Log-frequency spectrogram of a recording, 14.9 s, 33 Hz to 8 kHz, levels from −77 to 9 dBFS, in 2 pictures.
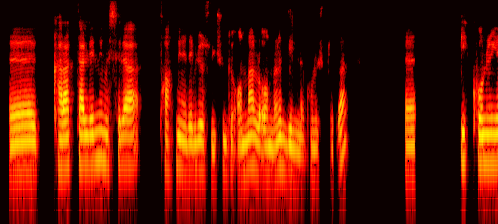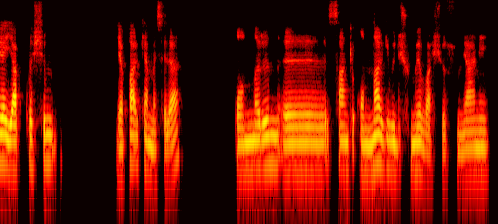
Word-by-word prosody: ııı, 125 Hz, +1 st, +5 dB, 0.2 s
karakterlerini 145 Hz, +3 st, +4 dB
mesela 140 Hz, -1 st, +2 dB, 0.3 s
tahmin 130 Hz, +1 st, -3 dB
edebiliyorsun. 120 Hz, -3 st, -1 dB
Çünkü 245 Hz, -2 st, -7 dB
onlarla 125 Hz, +2 st, +1 dB
onların 115 Hz, +3 st, 0 dB
dilinde 105 Hz, -5 st, -2 dB
konuştuğunda, 105 Hz, +3 st, -6 dB, 0.9 s
ııı, 115 Hz, 0 st, +2 dB, 0.7 s
bir 155 Hz, -, 0 dB
konuya 150 Hz, 0 st, +4 dB
yaklaşım 130 Hz, +2 st, +2 dB, 0.9 s
yaparken 125 Hz, -, 0 dB
mesela 105 Hz, -2 st, -2 dB, 0.8 s
onların, 130 Hz, +4 st, +1 dB
ııı, 120 Hz, -1 st, 0 dB
sanki 125 Hz, 0 st, -3 dB
onlar 120 Hz, +5 st, +2 dB
gibi 125 Hz, -2 st, -2 dB
düşünmeye 120 Hz, 0 st, -3 dB
başlıyorsun 95 Hz, 0 st, -7 dB
yani 105 Hz, +1 st, -3 dB
125 Hz, 95 wpm, -23 LUFS, 115-140 Hz, 0.9 s, ııı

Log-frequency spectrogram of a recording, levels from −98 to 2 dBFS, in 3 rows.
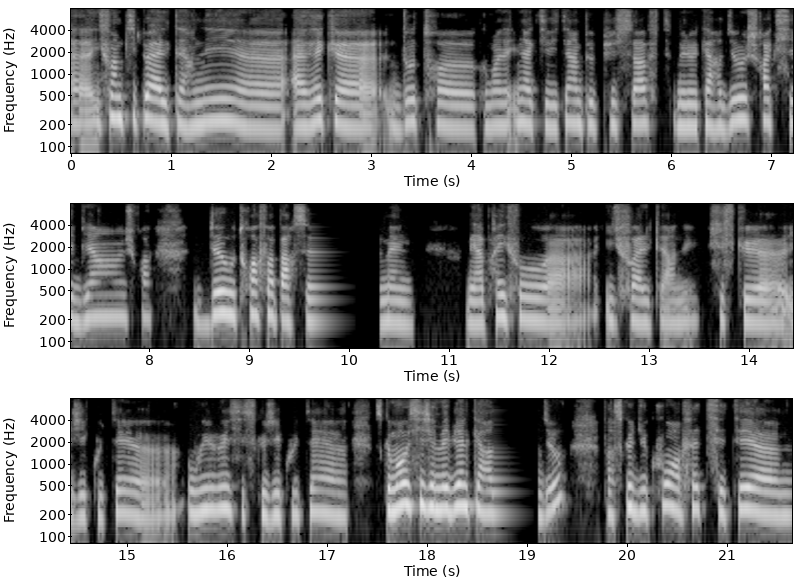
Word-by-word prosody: heu, 105 Hz, +1 st, +1 dB
il -, -, -4 dB
faut 255 Hz, -, 0 dB
un 245 Hz, -, +5 dB
petit 240 Hz, +1 st, -5 dB
peu 245 Hz, +2 st, +3 dB
alterner, 210 Hz, +1 st, +1 dB
heu, 180 Hz, -2 st, 0 dB
avec, 205 Hz, +4 st, +1 dB
heu, 185 Hz, -, +3 dB
d'autres, 205 Hz, +2 st, -5 dB
heu, 185 Hz, -2 st, 0 dB
comment 195 Hz, +1 st, -4 dB
dire? 195 Hz, -, -2 dB
Une 215 Hz, -, -2 dB
activité 200 Hz, -1 st, -4 dB
un 210 Hz, -1 st, -1 dB
peu 205 Hz, -1 st, -4 dB
plus 200 Hz, +2 st, -8 dB
soft 210 Hz, +1 st, -4 dB
mais 190 Hz, 0 st, -1 dB
le 190 Hz, 0 st, +1 dB
cardio, 195 Hz, +4 st, -1 dB
je 230 Hz, -, -3 dB
crois 225 Hz, -1 st, -1 dB
que -, -, -12 dB
c'est 210 Hz, -1 st, -3 dB
bien 220 Hz, +2 st, -3 dB
je -, -, -8 dB
crois, 215 Hz, -1 st, -9 dB, 0.4 s
2 205 Hz, +5 st, +3 dB
ou 235 Hz, -2 st, +5 dB
3 235 Hz, +2 st, +2 dB
fois 230 Hz, 0 st, 0 dB
par 200 Hz, -2 st, +2 dB
semaine 190 Hz, -1 st, -6 dB, 0.5 s
mais 185 Hz, -, 0 dB
après 180 Hz, +5 st, -1 dB
il -, -, -2 dB
faut, 200 Hz, -1 st, -1 dB
a 90 Hz, -, -1 dB, 0.2 s
il 195 Hz, -, -5 dB
faut 200 Hz, -, -3 dB
alterner. 95 Hz, -, -4 dB
C'est 200 Hz, -, -8 dB
ce -, -, -10 dB
que, 190 Hz, -, -1 dB
heu, 90 Hz, -, +1 dB
j'écoutais 185 Hz, +3 st, -4 dB
heu, 195 Hz, -1 st, -1 dB, 0.3 s
oui, 220 Hz, +2 st, +2 dB
oui, 240 Hz, +1 st, +3 dB
c'est 220 Hz, -2 st, -9 dB
ce -, -, -11 dB
que 205 Hz, -, -2 dB
j'écoutais, 200 Hz, +2 st, -3 dB
heu 205 Hz, -3 st, -1 dB, 0.3 s
parce -, -, -6 dB
que 230 Hz, -, +6 dB
moi 245 Hz, +4 st, +9 dB
aussi 270 Hz, 0 st, +6 dB
j'aimais 240 Hz, -2 st, +7 dB
bien 255 Hz, +3 st, +7 dB
le 255 Hz, -, +4 dB
cardio 210 Hz, -5 st, 0 dB, 1.0 s
parce 205 Hz, -3 st, -5 dB
que 250 Hz, -, +5 dB
du 220 Hz, -2 st, +2 dB
coup 265 Hz, +6 st, 0 dB
en 235 Hz, -3 st, +3 dB
fait 240 Hz, 0 st, -2 dB
c'était 230 Hz, +2 st, +2 dB
heu, 205 Hz, -2 st, +4 dB
205 Hz, 200 wpm, -23 LUFS, 190-220 Hz, 1.0 s, moi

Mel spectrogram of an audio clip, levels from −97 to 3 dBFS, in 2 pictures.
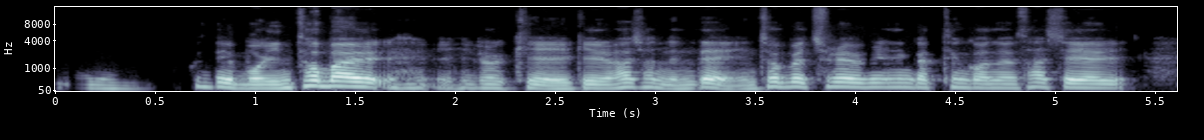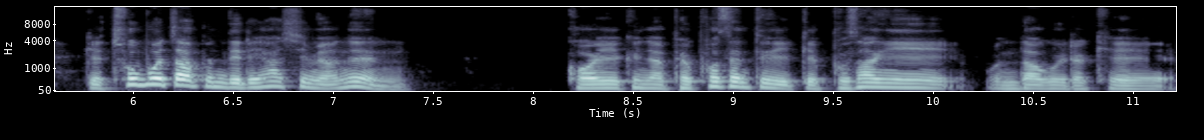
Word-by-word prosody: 네. 110 Hz, -2 st, -12 dB, 0.3 s
근데 155 Hz, -3 st, 0 dB
뭐 115 Hz, -2 st, +2 dB
인터벌 160 Hz, -3 st, +5 dB
이 115 Hz, +3 st, -13 dB
이렇게 120 Hz, -2 st, -2 dB
얘기를 120 Hz, +4 st, -1 dB
하셨는데 140 Hz, -8 st, +1 dB
인터벌 155 Hz, +11 st, -1 dB
트레이닝 150 Hz, -1 st, -1 dB
같은 140 Hz, 0 st, -5 dB
거는 130 Hz, -2 st, -3 dB
사실 140 Hz, -3 st, 0 dB, 0.4 s
이렇게 -, -, -6 dB
초보자분들이 210 Hz, -11 st, +4 dB
하시면은 150 Hz, -, -4 dB, 0.8 s
거의 120 Hz, +1 st, +1 dB
그냥 120 Hz, -1 st, -6 dB
100% 155 Hz, +4 st, -1 dB
이렇게 110 Hz, -3 st, -4 dB
부상이 135 Hz, -1 st, -2 dB, 0.2 s
온다고 110 Hz, 0 st, -5 dB
이렇게 100 Hz, -1 st, -7 dB
130 Hz, 320 characters per minute, -20 LUFS, 115-155 Hz, 0.8 s, 인터벌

